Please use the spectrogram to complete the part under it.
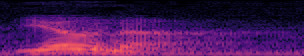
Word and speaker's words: Yonah: The key character, his name, of course, is Jonah, or pronounced in the Hebrew, Yonah. The English, to my knowledge, are the only ones who pronounce the letter J with the sound that they do. So in most of the rest of the languages of the world, Yonah would be pronounced.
